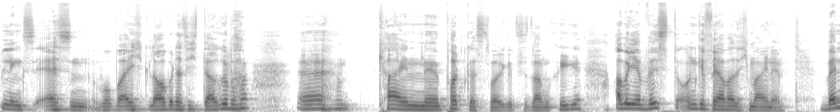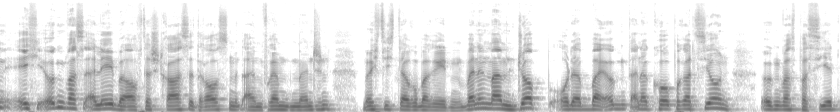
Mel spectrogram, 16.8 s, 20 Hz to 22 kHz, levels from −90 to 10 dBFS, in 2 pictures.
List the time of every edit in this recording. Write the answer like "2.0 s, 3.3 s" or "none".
none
